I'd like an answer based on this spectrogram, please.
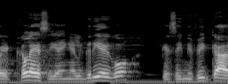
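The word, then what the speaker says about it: ἐκκλησία: griego que que que en griego se pronuncia eclesia que básicamente significa asamblea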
